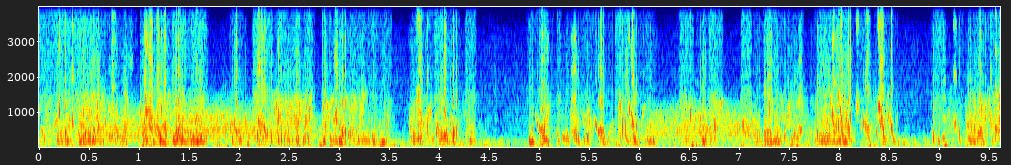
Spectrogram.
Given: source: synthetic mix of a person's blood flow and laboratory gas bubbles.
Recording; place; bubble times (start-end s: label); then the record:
Doppler ultrasound of blood flow; subclavian vein
0.00-0.98 s: bubbles
1.01-1.71 s: bubbles
1.90-2.09 s: bubbles
2.13-2.76 s: bubbles
2.83-3.53 s: bubbles
3.69-4.38 s: bubbles
4.87-5.15 s: bubbles
5.17-6.20 s: bubbles
6.40-6.86 s: bubbles
7.02-7.65 s: bubbles
7.70-8.59 s: bubbles
8.91-9.08 s: bubbles
9.13-9.62 s: bubbles
From the record:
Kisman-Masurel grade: 444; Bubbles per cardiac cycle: continuous sound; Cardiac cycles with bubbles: 100%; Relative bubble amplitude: maximal (0.775 to 0.999); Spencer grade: 4 (maximum detectable bubble signal sounding continuously throughout systole and diastole of every cardiac period, and overriding the amplitude of the normal cardiac signals); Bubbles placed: anywhere in the cardiac cycle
